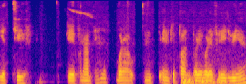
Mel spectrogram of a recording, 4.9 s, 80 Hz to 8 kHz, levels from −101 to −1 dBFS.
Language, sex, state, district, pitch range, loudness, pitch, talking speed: Hindi, male, Uttar Pradesh, Muzaffarnagar, 105-125 Hz, -17 LUFS, 105 Hz, 135 wpm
